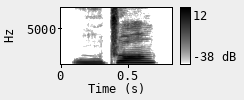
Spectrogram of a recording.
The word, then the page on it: 武装: wǔ zhuāng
